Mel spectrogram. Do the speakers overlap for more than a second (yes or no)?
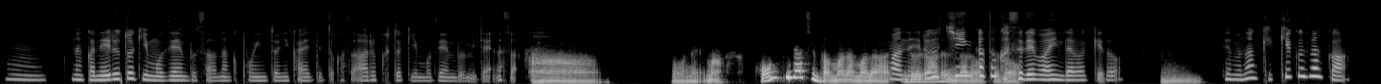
yes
